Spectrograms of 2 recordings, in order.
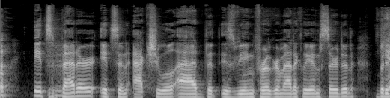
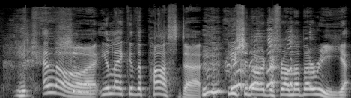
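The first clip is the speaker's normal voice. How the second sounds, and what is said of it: Bad put-on Italian accent, Mario-like. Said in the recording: “doing a Mario impression ... a guy putting on a very bad Italian accent”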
